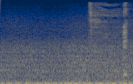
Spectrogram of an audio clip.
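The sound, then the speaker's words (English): A car driving on a motorway gives a steady, continuous low rumble of engine and road noise at an even loudness throughout, with faint brief higher hiss near the end. “I'm now driving on the motorway.”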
